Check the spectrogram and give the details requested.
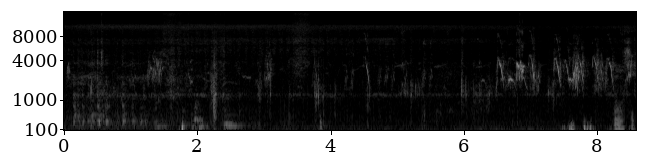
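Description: Small birds chirping intermittently, breaking into a quick run of many chirps near the end.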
